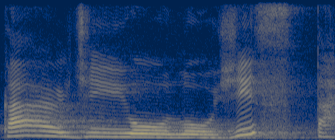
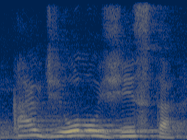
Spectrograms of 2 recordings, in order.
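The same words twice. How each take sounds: First: CARDIOLOGISTA drawn out as car-di-o-lo-gis-ta; syllable by syllable. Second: Said in the usual way. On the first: Shown as a demonstration. Teacher has pupils count syllables, "Cardiologista" split very slowly. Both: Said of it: "tem quantas sílabas?".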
